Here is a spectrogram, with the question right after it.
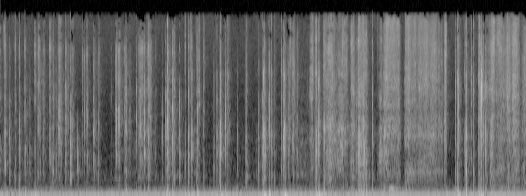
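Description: A hollow, round, ribbed paper lantern is held in both hands and tapped and scratched with fingertips and nails. Quick, dry crinkling taps and scraping rustles come in dense, uneven bursts. A steady low hum runs underneath throughout.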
